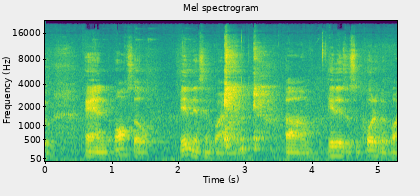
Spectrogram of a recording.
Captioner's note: coughs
